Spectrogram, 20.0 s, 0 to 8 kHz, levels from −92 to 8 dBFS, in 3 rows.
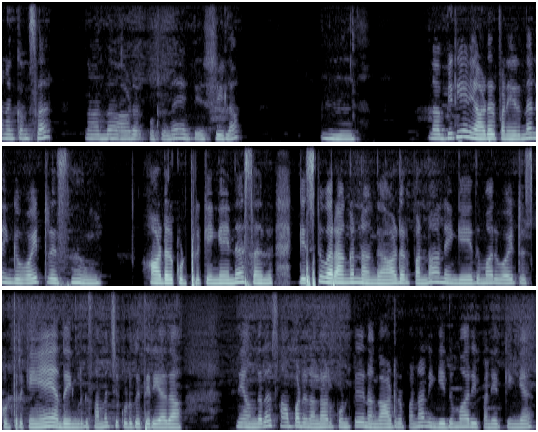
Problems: background sounds at intervals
